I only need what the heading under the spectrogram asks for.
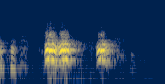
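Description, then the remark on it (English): A dog, King, barks three times in a short burst: a faint quick yap followed by two louder, deeper woofs, with a brief pause before the last one. No one speaks. “Maybe King can pick up a trail, Sergeant.”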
